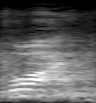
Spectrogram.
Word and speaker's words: quite: Q-U-I-E-T, quiet.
